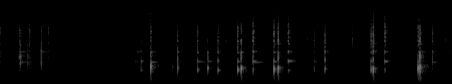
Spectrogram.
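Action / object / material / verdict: tap / small tin metal box / tin / none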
